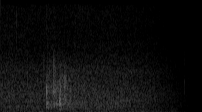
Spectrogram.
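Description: Low background rumble of a large indoor practice hall, with one brief short sound about half a second in, fading out to silence at the end.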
